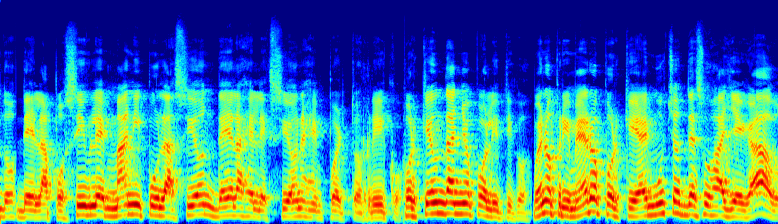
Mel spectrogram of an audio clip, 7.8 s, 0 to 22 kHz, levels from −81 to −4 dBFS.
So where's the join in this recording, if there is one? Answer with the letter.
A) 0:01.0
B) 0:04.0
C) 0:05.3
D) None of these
B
